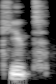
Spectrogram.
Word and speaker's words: Qt: code in here so QT is a cross-platform library it's actually pronounced cute this location contains something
